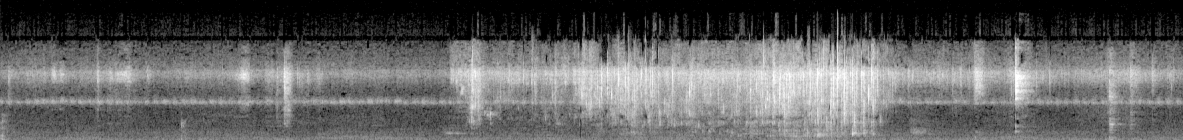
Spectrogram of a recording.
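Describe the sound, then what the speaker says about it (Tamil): Water pours into a kitchen pot holding sugar for homemade nannari sarbath, a soft trickle that swells into a steady splashing pour midway before tapering off, fairly quiet and close with no talk. "அதே அளவில் பாதி அளவு தண்ணி ஊற்றிக்கோங்க"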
